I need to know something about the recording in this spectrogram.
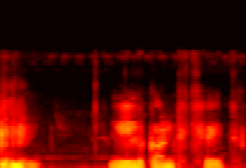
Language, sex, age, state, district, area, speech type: Maithili, female, 45-60, Bihar, Samastipur, urban, spontaneous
